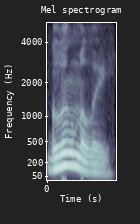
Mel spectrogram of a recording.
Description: Prononciation du mot gloomily en anglais (fichier audio)
Prononciation du mot : gloomily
